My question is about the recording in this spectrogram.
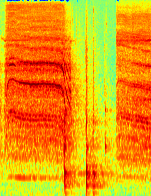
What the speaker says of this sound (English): And I'm just using those same pocket hole screws.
